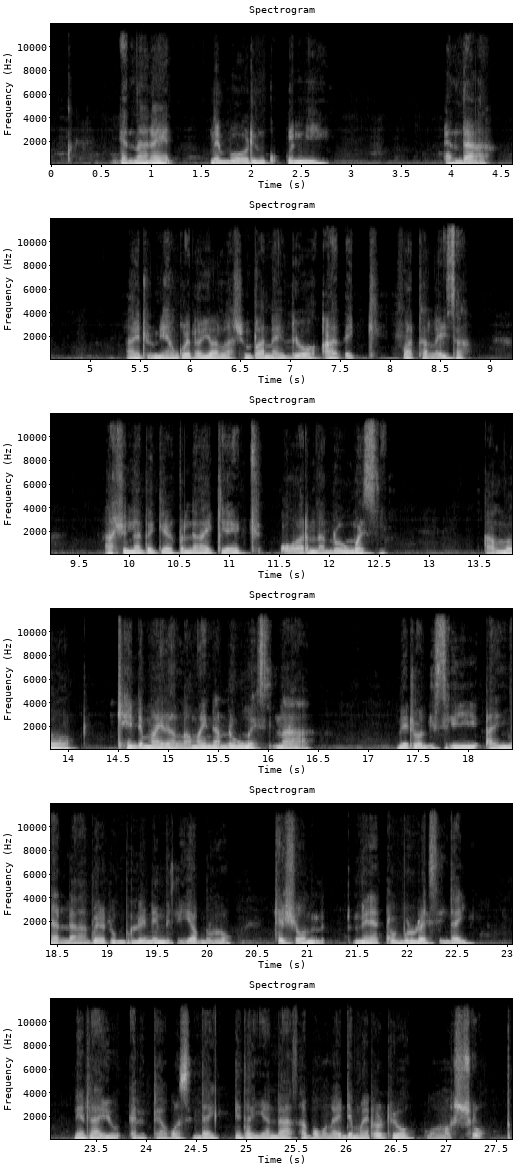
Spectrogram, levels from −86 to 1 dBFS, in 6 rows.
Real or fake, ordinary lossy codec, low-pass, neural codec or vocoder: fake; none; none; codec, 24 kHz, 1.5 kbps, HILCodec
